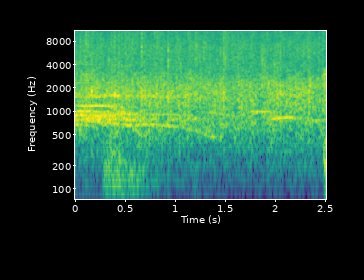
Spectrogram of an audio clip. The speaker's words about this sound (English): So those are my honorable mentions, ladies and gentlemen. Excellent. Thanks. Can I get some applause? Thank you so much.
